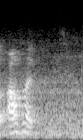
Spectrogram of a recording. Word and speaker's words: अवध: 1856 के एक्ट के तहत औध बनता है, जिसको हम अगर बोले तो अवध। इसका जो प्रोनाउंसिएशन है वो है अवध, वैसे इसका जो स्पेलिंग है वो है औध।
